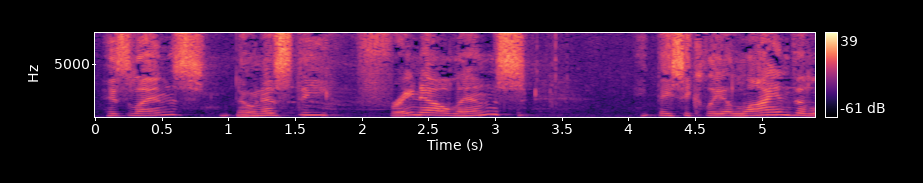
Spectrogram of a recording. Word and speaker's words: Fresnel: It says, in 1822, French scientist, I'm going to try this French name, Augustin Jean Fresnel, it's spelled Fresnel, but it's Fresnel, I think, was studying optics and light waves.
